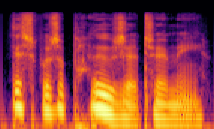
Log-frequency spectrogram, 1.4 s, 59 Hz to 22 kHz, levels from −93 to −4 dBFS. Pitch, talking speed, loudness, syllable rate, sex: 115 Hz, 250 wpm, -16 LUFS, 5.7 syllables/s, male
